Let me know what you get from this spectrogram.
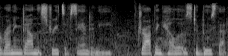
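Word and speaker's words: Saint Denis: goop mister yeah it's Sandin not Staint Dennis got that fancy French vibe right for chapter 6 you're out there running down the streets of Sandin dropping hellos to boost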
